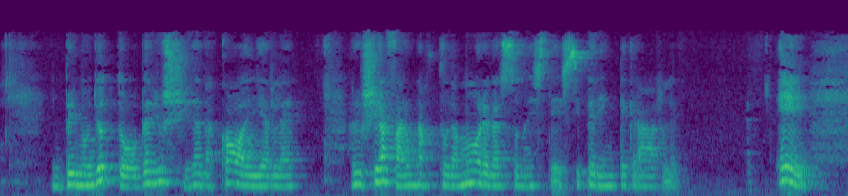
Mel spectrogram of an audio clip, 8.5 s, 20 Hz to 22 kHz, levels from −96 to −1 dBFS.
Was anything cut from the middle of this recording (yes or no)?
no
